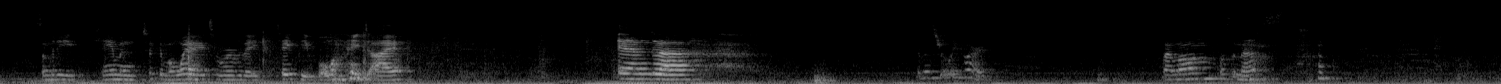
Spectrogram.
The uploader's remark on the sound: on stage at Hipbone Studios for live storytelling with Portland Story Theater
